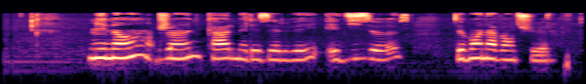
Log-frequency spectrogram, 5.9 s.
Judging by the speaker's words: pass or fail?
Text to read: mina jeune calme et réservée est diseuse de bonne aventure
pass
